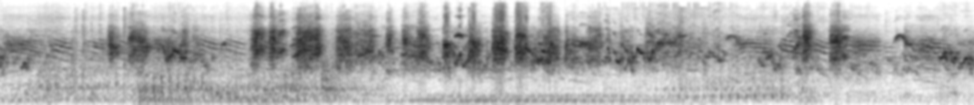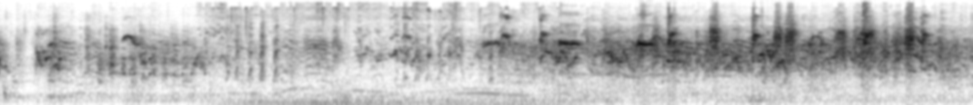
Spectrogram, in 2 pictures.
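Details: Morning chorus of budgies: busy, overlapping warbling chirps and scratchy squawks from a flock, surging in loud bursts, dipping briefly around the middle, then building again, with soft low rustling beneath.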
